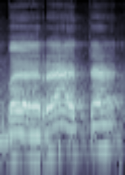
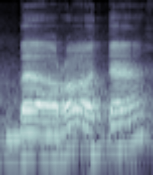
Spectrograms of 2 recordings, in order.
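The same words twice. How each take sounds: First: The r sound is thin and light. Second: The r sound is thick and heavy. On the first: The speaker calls it wrong. "bukan barata" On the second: The speaker calls it right. "bila baris atas dia kita sebut sebagai tebal"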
